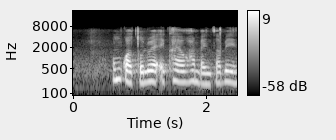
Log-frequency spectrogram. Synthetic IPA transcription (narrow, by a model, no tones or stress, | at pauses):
um̩ɡ̥ʱwaǀɔlɔjaʔɛkʰajauhambʱaɛnt͡sʼaɓeːn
